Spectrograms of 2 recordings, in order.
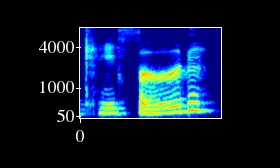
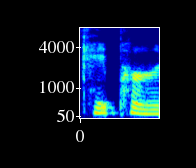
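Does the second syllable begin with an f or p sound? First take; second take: f; p. First: The second syllable begins with an f sound. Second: The second syllable begins with a p sound. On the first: The speaker calls it wrong. "friends don't let friends say K-Furd" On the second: The speaker calls it right. "It's K-Purd. It's P E"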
